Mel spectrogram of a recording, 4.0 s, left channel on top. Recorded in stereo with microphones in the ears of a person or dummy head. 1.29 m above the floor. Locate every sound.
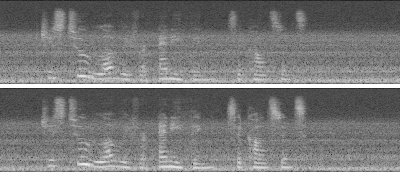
0.4 s a woman speaking: 20° left (ahead or behind), 0.9 m; by 3.1 s 70° right (ahead or behind), 0.9 m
